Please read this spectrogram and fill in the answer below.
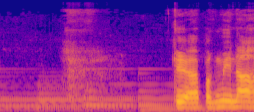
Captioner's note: exhales sharply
